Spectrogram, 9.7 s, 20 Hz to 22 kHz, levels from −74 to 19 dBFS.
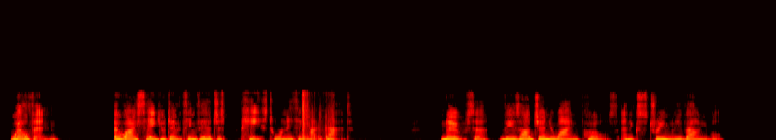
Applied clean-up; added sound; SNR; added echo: neural mask model RNNoise.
